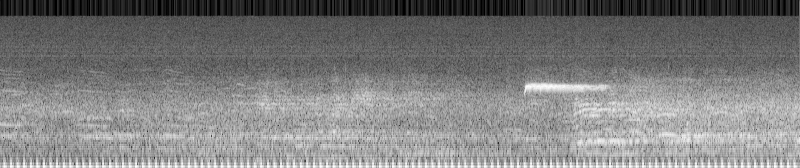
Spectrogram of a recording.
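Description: Crowd noise in a large domed stadium over a steady low hum from an old broadcast recording. About five seconds in, a short high whistle blast, and the crowd grows a little louder after it.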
